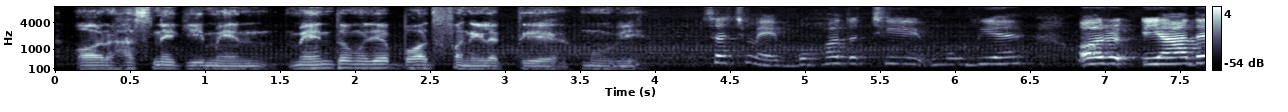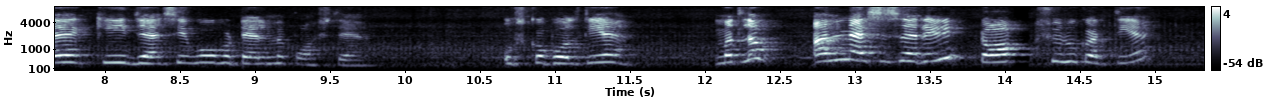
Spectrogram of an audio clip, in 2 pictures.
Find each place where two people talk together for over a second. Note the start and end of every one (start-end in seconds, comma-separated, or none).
none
